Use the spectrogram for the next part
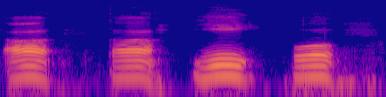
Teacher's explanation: நீண்ட ஒளிய உடைய நெடில் எழுத்துக்களை ஒளிக்காகும் நேரம் இரண்டு மாத்திரை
